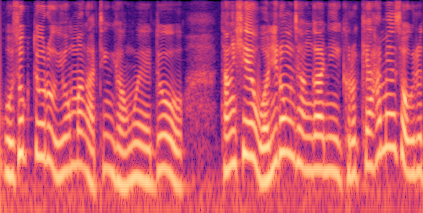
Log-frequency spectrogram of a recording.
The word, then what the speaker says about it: 원희룡: 양평 고속도로 의혹만 같은 경우에도 당시에 원희룡 장관이 그렇게 하면서 오히려 더 문제가 생겼다고 보는 거죠. 원희룡이라고 정확하게 발음해 주시면 원희룡.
